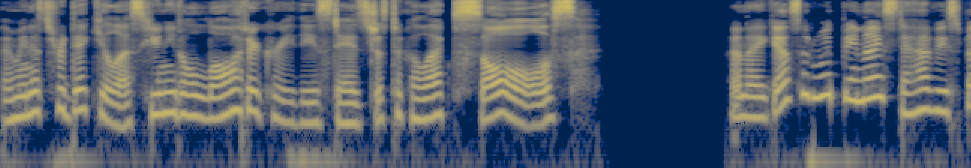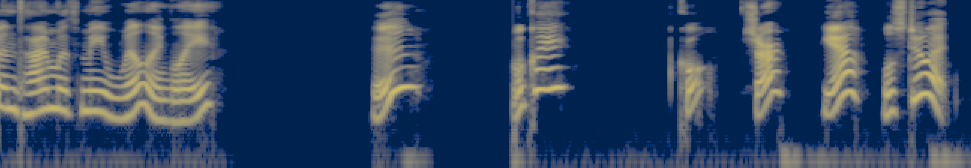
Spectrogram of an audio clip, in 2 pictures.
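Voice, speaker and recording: A woman's voice: on the high side, sing-song, moderate pace, pauses often, a little mellow, dry recording, studio quality. A woman voicing a centuries-old demon imp in an ASMR roleplay, haughty and mock-formal yet awkwardly lovestruck, slipping into hesitant casual speech. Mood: flustered, excited. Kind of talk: ASMR character roleplay addressed to listener.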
